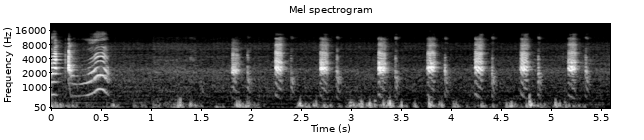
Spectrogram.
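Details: Green parrot calling: two rising, whistled harmonic notes open, then harsh, scratchy squawks repeated about twice a second, with low thumps and room noise underneath.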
